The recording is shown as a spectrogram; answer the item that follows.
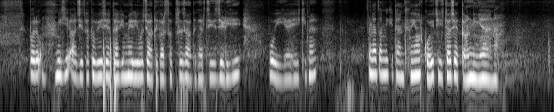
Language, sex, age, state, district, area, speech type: Dogri, female, 18-30, Jammu and Kashmir, Kathua, rural, spontaneous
